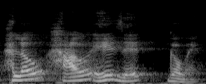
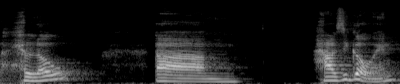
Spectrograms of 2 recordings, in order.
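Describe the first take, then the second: First: Said in the usual way. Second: Stumbling hello with a filler um in the middle; hesitant greeting. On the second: Shown as a demonstration. Halting greeting to a new friend, hesitant.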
